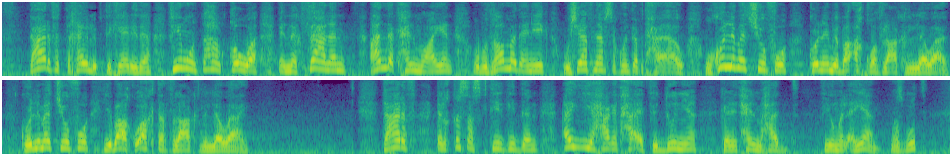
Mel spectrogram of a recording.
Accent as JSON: {"language": "Arabic", "town": "Alexandria", "region": "Alexandria Governorate", "country": "Egypt", "tie": "born or raised there", "said": "عندنا في منطقه في اسكندريه اللي انا كنت عايش فيها، اتولدت فيها في اسكندريه،"}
